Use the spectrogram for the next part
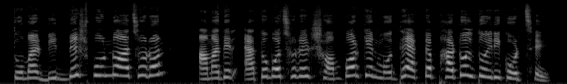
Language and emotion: Bengali, angry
